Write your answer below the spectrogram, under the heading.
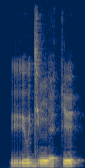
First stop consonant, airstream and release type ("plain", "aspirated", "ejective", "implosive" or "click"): plain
